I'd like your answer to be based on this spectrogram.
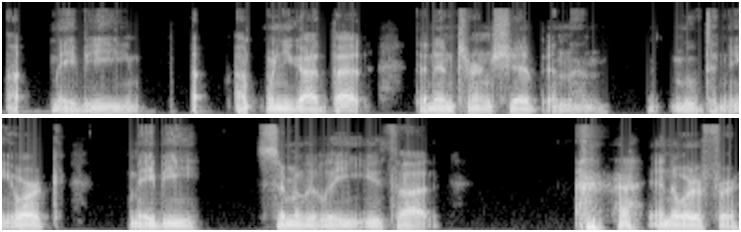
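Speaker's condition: Stuttering; long-standing stuttering, avoided phone for years, stuttered heavily at law firm job from 29, self-medicated with alcohol; hosting podcast for two months, no longer avoids phone, discloses stutter before interviews; stutters less after disclosing stutter, worse day after drinking, pauses once mistaken for nervousness; repeated sounds

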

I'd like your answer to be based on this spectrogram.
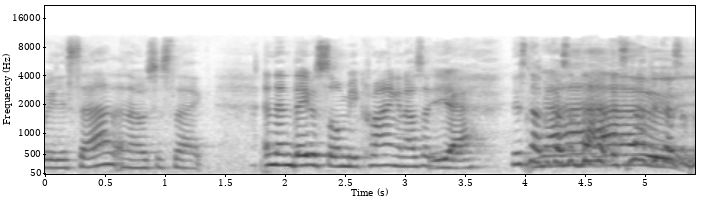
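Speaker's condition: No condition

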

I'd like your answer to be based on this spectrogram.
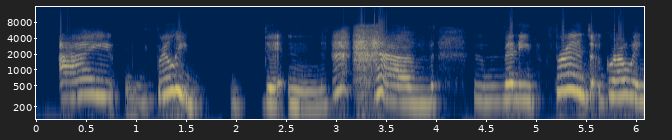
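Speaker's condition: Stuttering; childhood onset, school speech therapy since learning to talk, Lamar University clinic therapy from senior year, age 19; adult, still stutters; stutters openly; prolonged sounds, blocks

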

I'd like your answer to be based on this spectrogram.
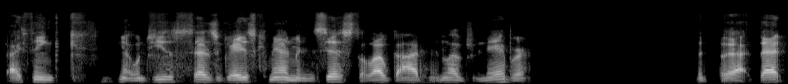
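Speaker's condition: Expressive aphasia; left-side paralysis and unable to talk at onset

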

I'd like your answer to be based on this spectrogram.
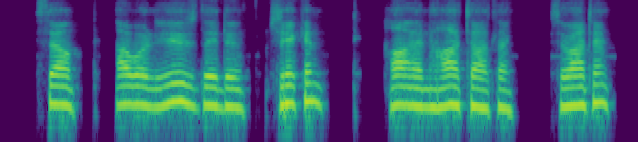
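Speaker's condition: ALS; young onset

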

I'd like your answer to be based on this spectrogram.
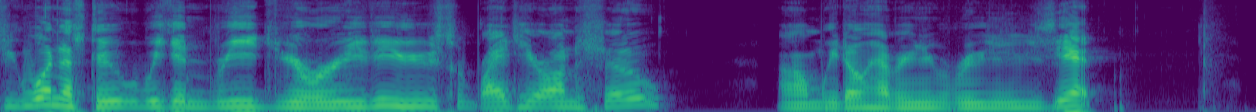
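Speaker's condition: Cerebral palsy; present from birth

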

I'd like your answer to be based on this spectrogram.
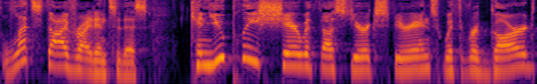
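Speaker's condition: No condition

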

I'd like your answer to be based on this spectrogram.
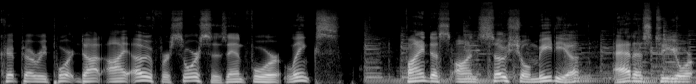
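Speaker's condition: No condition

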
